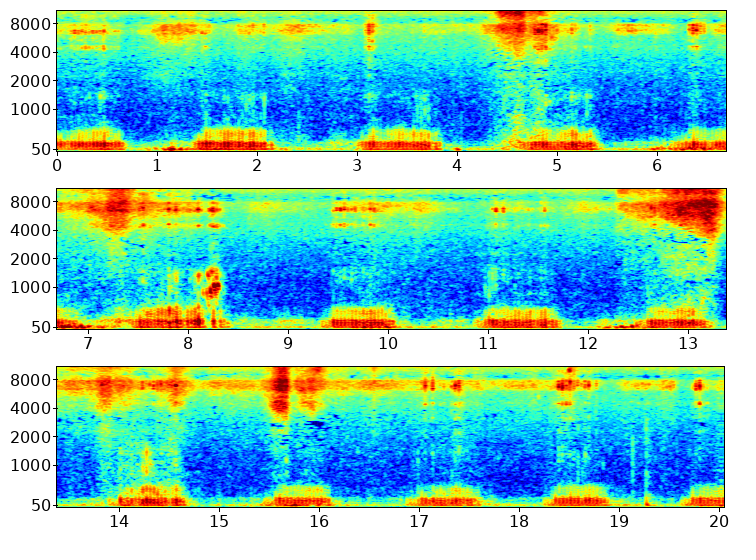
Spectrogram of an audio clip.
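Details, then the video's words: Domestic cat purring while kneading, showing affection; a low rumbling purr in steady pulses, each breath swelling and fading about every one and a half seconds, with faint rustling of paws in a quiet indoor room. "Cat Purr, Kneading and Love"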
